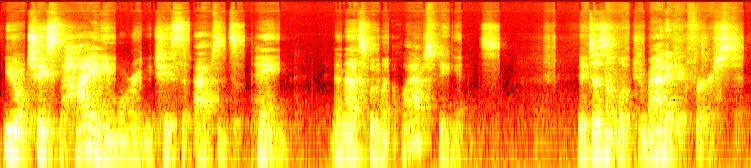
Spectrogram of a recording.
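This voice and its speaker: A man hosting a podcast, delivering a reflective scripted monologue in measured, earnest short phrases that build in emphasis. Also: mid-range voice. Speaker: podcast host. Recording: roomy echo.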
